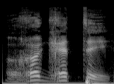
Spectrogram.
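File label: "regretter", French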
